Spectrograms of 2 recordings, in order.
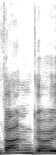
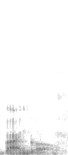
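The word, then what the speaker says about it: Van Gogh: Oh, and we found a random Van Go that we've never heard about. Oh, wow. I've never heard pronounced Vangov.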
